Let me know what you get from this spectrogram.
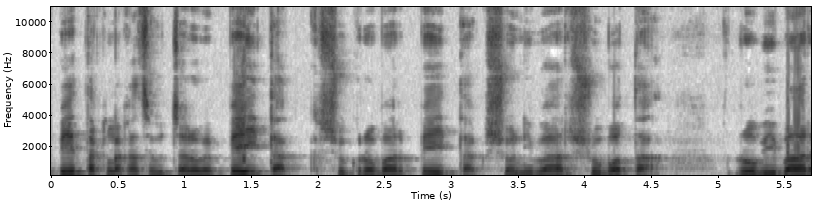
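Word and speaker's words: petak: শুক্রবার পেতাক এখানে পেতাক লেখা আছে উচ্চার হবে পেইতাক শুক্রবার পেইতাক শনিবার শুভতা রবিবার নেদেয়া এইযে দেখুন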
